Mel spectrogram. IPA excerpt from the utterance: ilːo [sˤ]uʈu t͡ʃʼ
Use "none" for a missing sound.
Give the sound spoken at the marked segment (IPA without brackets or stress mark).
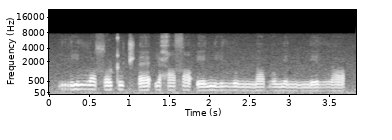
sˤ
